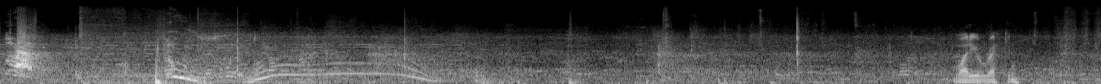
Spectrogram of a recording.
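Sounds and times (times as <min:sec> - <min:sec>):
person shouting: 0:01.6 - 0:04.5.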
